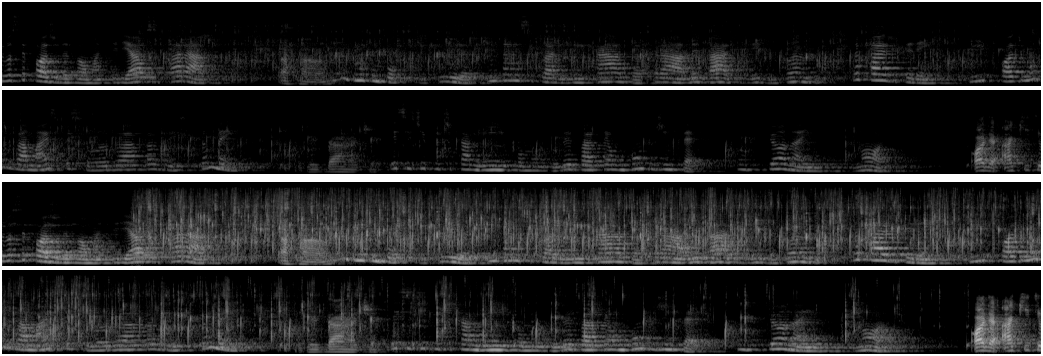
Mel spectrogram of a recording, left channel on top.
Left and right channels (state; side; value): quieter; left; 11.1 dB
